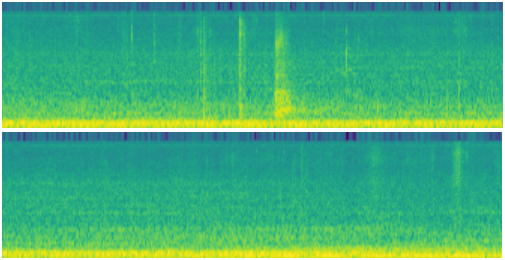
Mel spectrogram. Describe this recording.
A motor vehicle engine is idling, metal clicking occurs, and low squeak occurs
